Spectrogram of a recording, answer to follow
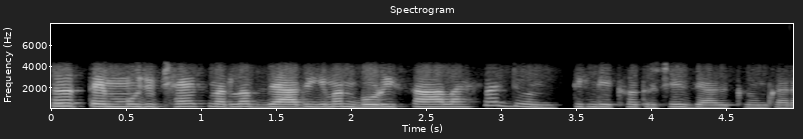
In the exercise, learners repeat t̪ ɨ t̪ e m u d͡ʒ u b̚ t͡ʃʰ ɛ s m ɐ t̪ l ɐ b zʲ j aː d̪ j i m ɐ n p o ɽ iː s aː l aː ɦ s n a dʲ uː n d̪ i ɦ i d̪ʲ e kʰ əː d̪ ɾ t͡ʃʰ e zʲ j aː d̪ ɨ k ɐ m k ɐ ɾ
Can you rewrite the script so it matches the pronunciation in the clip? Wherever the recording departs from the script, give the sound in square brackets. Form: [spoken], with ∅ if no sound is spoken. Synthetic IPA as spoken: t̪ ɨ t̪ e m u d͡ʒ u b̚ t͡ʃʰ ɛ s m ɐ t̪ l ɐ b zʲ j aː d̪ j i m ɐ n [b] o ɽ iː s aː l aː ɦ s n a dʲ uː n [t̪] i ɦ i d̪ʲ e kʰ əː [t̪] ɾ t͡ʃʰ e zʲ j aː d̪ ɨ k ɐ m k ɐ ɾ

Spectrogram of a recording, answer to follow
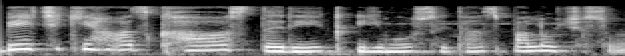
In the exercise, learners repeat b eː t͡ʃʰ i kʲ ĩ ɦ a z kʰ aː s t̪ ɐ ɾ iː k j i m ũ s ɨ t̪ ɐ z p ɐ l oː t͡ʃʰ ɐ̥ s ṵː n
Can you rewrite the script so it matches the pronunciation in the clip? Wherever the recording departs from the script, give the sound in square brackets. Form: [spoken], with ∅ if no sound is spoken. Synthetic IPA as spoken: b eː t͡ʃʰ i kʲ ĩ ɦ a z kʰ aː s t̪ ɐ ɾ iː k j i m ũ s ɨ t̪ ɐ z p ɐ l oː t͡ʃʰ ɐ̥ s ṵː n

